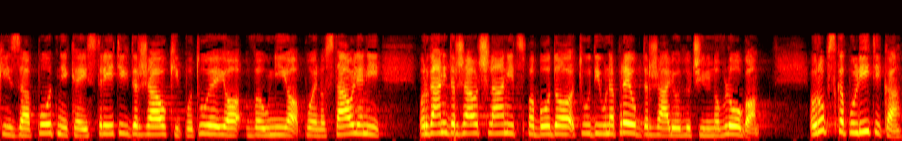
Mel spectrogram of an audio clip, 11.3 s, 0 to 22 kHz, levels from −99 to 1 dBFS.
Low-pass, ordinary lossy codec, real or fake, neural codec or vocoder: none; none; real; none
